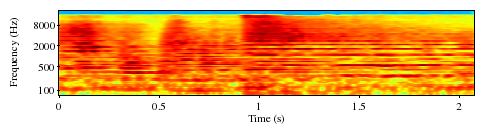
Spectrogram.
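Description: Concert band music from the anime's contest performance, brass holding sustained chords, played back fairly quietly.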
